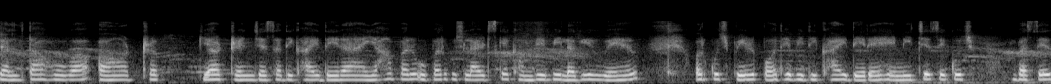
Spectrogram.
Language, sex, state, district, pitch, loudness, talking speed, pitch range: Hindi, female, Chhattisgarh, Raigarh, 220 Hz, -16 LUFS, 190 wpm, 210-230 Hz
